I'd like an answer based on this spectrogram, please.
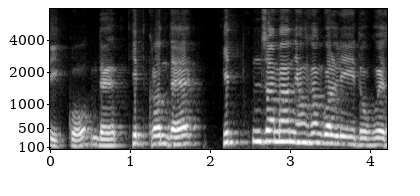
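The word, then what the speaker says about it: Git: 근데 깃데 깃 혼자만 형상 관리 도구에 쓸 수는 없고 깃업과 결합해야죠. 그 지이 아니고 깃이라고 읽어야죠.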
